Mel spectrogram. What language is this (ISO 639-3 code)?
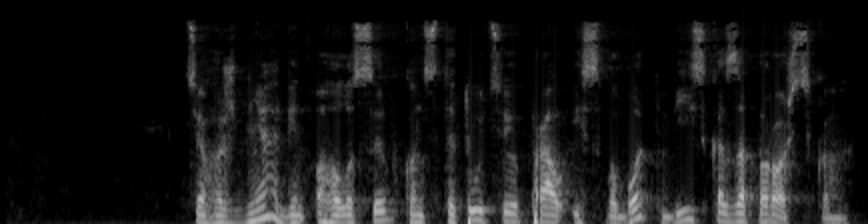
ukr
